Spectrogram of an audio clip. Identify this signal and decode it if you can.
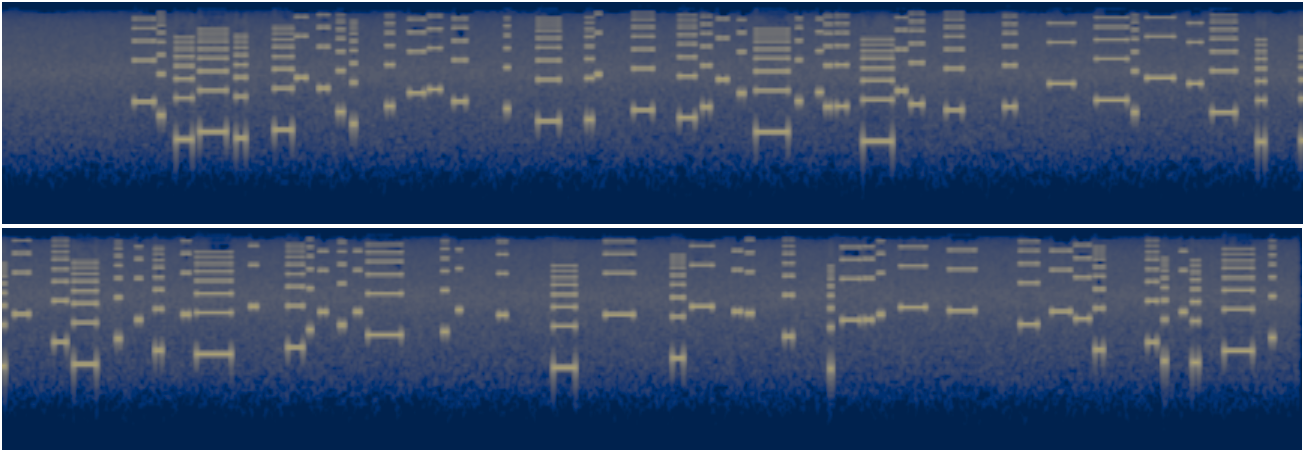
Electronic bleeps of random pitch and length. There is no code.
